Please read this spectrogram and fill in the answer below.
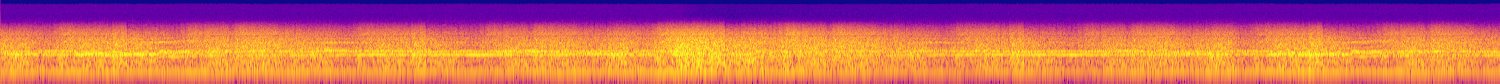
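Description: An eerie electronic drone of sustained, slightly wavering tones over a rushing wash of noise that swells and ebbs, loudest about halfway through.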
